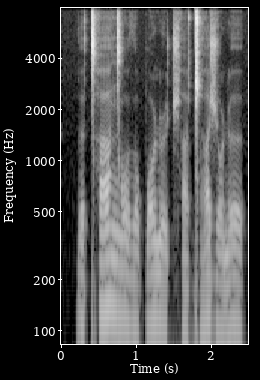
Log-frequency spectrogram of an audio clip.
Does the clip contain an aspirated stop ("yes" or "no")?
yes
